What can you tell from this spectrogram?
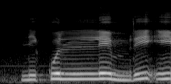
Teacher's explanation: لام کے اوپر تشدید ہے، سختی کے ساتھ لام کو ادا کرنا ہے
